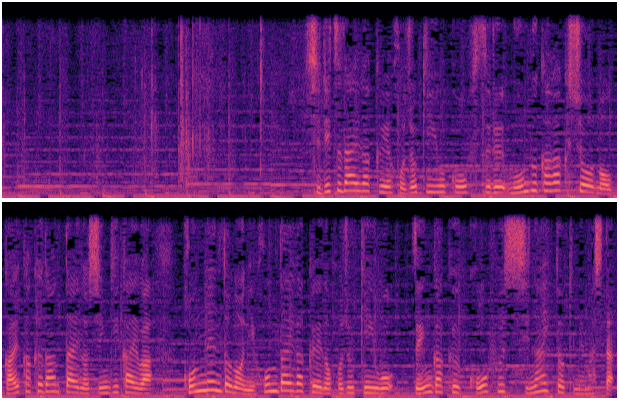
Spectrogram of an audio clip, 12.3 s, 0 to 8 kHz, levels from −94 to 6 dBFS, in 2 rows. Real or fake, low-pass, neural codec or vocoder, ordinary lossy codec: real; 7.2 kHz; none; none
